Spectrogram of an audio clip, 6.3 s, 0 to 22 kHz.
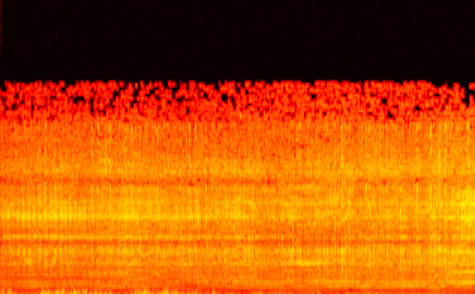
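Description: Small 12-volt DC electric motor, powered from a solar panel, running with a brake load on it. It gives a steady whine that wavers slightly in pitch, over an irregular low rumble.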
